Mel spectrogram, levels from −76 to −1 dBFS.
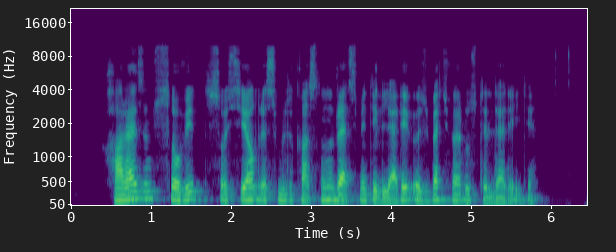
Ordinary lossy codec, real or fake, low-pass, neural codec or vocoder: Opus, 64 kbps; real; 9.9 kHz; none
